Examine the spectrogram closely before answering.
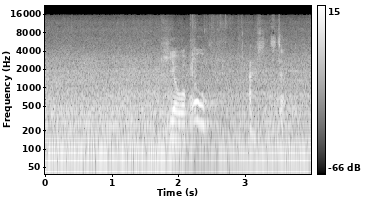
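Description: Water splashes as a fish is released into a tank.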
